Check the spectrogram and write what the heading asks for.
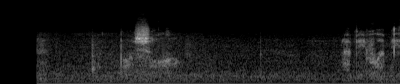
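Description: Whispered speech over a low steady hiss, after a brief dropout at the very start: a short whisper about a second and a half in, then a woman starting to whisper 'Un message, s'il vous plaît' near the end.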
